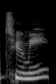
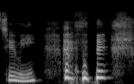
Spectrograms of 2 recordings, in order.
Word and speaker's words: Toomey: my name is Toomey for those that don't know how to pronounce to me I'm the director of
